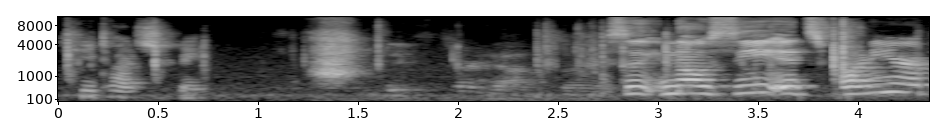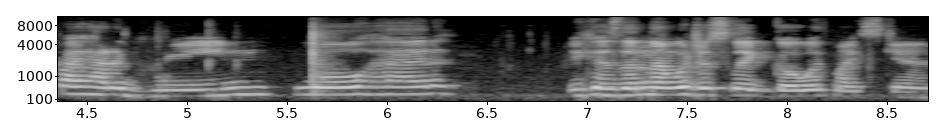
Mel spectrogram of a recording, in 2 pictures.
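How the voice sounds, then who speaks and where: A woman with an American accent, high pitch and lively intonation, moderate pace, long, frequent pauses, big swings in loudness, noticeable background noise. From Washington state. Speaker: gamer streamer. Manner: animated.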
